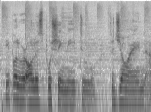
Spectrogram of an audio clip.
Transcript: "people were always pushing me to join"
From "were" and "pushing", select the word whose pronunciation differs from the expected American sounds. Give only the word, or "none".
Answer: none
